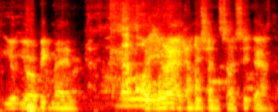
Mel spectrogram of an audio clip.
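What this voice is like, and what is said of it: Imitates another person's voice. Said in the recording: “do a mean Michael Caine impersonation.”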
